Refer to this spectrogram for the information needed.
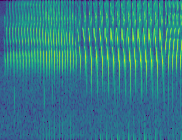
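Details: Canary rolling (ngerol) lure song for stirring young, untrained or silent canaries: a very fast even buzzy trill shifts midway into a slightly slower trill of chirped notes, steady throughout.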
